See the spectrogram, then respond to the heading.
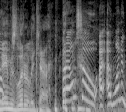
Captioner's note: laugh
